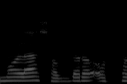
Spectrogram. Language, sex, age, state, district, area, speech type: Odia, male, 18-30, Odisha, Ganjam, urban, read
